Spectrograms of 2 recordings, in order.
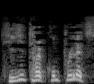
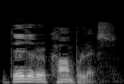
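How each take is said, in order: First: It is said with a Korean-style accent. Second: It is said with an English-like accent. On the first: The speaker calls it wrong. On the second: The speaker calls it right.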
